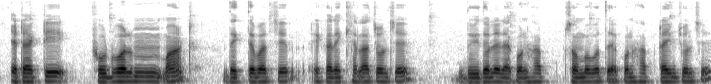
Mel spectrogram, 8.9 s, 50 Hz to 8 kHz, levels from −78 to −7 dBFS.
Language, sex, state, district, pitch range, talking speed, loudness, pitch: Bengali, male, West Bengal, Malda, 110-120 Hz, 120 wpm, -20 LUFS, 115 Hz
